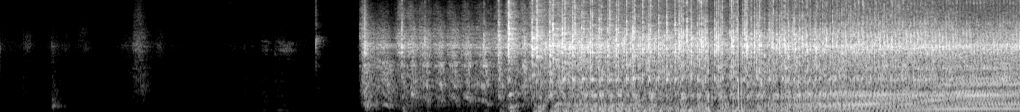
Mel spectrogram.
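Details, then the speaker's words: VW Beetle air-cooled engine after correcting plug wire order and slightly adjusting timing, running on fuel from a bottle: cranks, catches and settles into a steady, even idle, firing clean and regular; normal running. "that sounded pretty good"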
